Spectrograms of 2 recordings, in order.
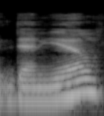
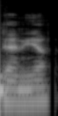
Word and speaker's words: Danielle: Um this month, he's his name is Giovani Danielle, and you know, it's Daniel, but they pronounce it Danielle.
